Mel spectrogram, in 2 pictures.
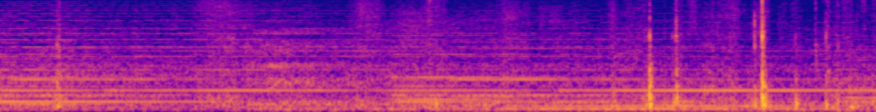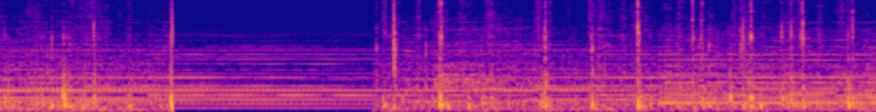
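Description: Background music with sharp, irregular clicks over it from a bit driver unscrewing a small Torx screw. A few clicks come in the middle and a quicker cluster comes near the end. Nearly all sound drops out for about a second just past the middle.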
